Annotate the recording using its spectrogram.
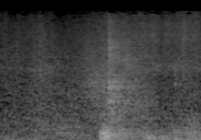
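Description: A single knock about a second in as a whiteboard eraser is brought against the board, followed by faint rubbing of the eraser wiping the whiteboard.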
